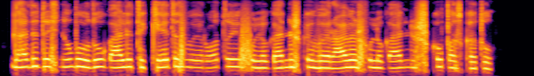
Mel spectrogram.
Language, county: Lithuanian, Panevėžys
